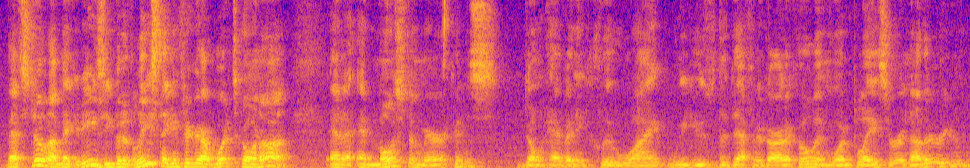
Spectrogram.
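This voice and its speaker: In a room full of students, this Hebrew teacher from a seminary lectures conversationally, fielding his own questions and rewording things mid-thought. He speaks fairly quickly in a mellow, mid-range voice. Background noise is clearly audible, and the room gives a roomy echo.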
